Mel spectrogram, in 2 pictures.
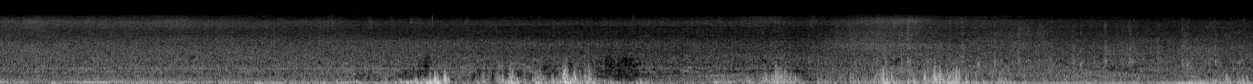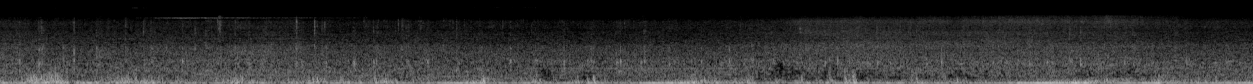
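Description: Outdoor city street ambience: a steady background of traffic with wind buffeting the microphone, strongest in a run of gusts between about four and ten seconds in.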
